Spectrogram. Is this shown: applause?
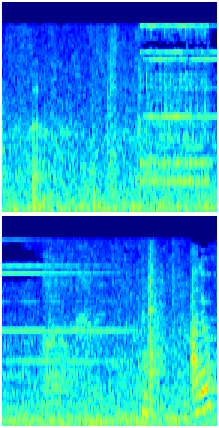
no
